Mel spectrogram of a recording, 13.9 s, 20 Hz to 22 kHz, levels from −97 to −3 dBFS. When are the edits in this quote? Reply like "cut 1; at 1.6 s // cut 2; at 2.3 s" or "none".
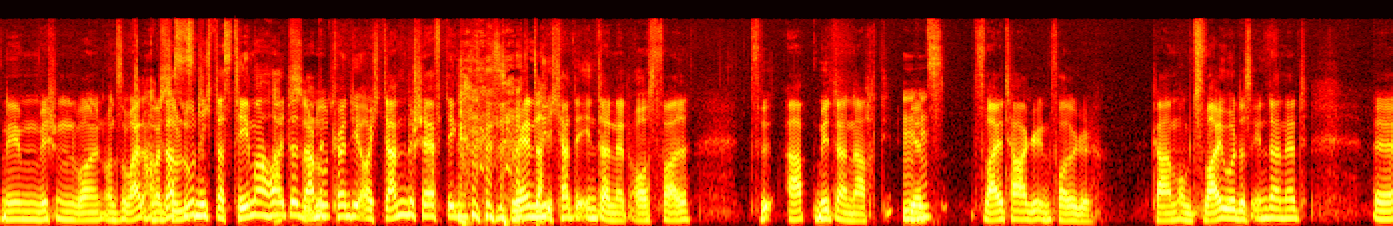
cut 1; at 5.4 s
